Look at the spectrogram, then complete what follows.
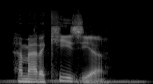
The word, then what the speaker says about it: hematochezia: It's actually pronounced hematochezia.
